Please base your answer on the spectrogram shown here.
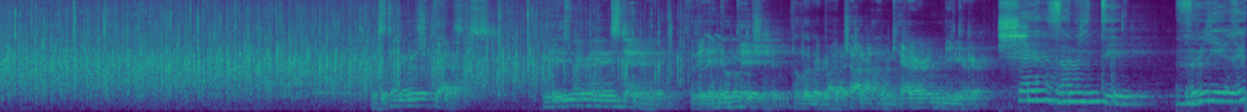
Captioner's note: applause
